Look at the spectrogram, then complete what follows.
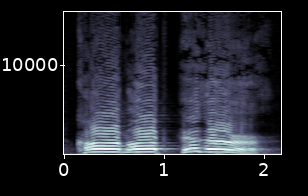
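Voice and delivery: high, loud, very slow summons; booming drawn-out pulpit shout; heavenly shout. Acted. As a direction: stretch each word into a mighty call. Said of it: "descend from heaven with a shout".

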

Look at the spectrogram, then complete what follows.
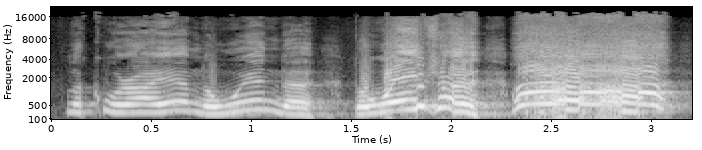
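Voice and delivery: rising hammed-up panic ending in a laughing yelp; mock panic. Peter sinking in the waves, mock panicked cry. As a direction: play the sinking man's fright for laughs.

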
